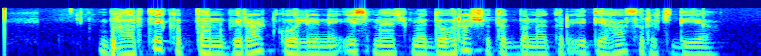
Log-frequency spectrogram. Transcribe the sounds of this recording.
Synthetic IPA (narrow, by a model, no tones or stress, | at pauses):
bʱaːɾt̪ijəkɐp̚t̪aːnʋɪɾaːʈʰkoːlineʔɪsmɛːt͡ʃmẽd̪oːɦɾaʃɐt̪ək̚bɐnaːkəɾɪ̰t̪ɪɦaːsɾɐt͡ʃd̪ijaː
